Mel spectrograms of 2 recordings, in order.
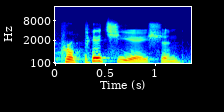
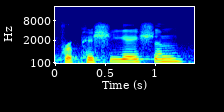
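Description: First: It is not pronounced like the word initiation. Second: It is pronounced like the word initiation. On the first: The speaker calls it right. "It's propitiation" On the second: The speaker calls it wrong. "pronounce it like you would the word initiation"

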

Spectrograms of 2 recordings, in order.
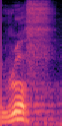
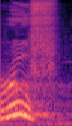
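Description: First: It is said with a Midwestern pronunciation. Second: It is said with a non-Midwestern pronunciation.

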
